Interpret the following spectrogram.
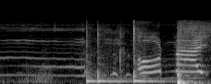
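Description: Song with a band backing: a singer holds one long note that fades, then more singing comes in over low steady instrument tones, with a heavy drum hit near the end.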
